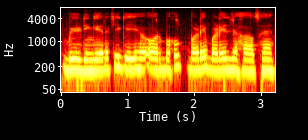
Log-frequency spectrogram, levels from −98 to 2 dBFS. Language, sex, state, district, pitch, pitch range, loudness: Hindi, male, Himachal Pradesh, Shimla, 165 Hz, 160-170 Hz, -13 LUFS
